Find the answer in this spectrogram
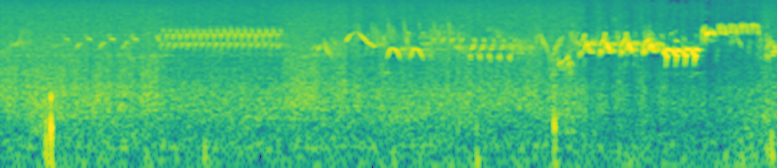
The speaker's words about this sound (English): Like it's sparrow number three.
